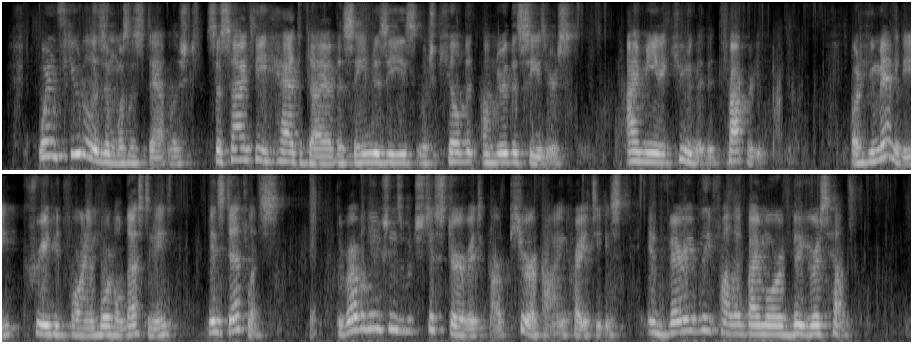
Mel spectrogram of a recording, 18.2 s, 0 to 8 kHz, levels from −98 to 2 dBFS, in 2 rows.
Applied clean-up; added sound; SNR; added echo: neural separator model SepFormer DNS4.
